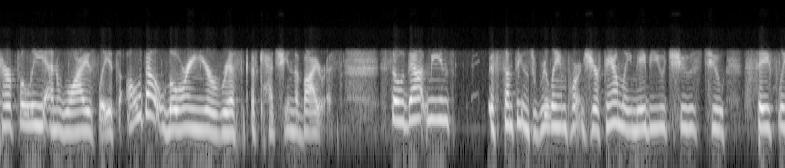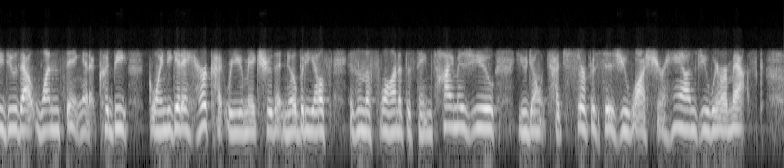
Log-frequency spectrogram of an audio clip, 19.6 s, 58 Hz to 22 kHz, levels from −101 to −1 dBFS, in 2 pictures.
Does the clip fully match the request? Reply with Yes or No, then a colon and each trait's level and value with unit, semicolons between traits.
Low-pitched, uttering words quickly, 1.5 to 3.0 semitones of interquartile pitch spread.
No: high, 230 Hz; fast, 215 wpm; narrow, 2.6 semitones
